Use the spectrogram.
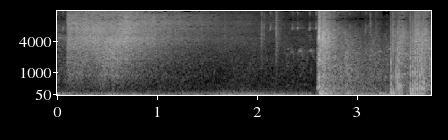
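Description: Low rumbling hiss, then two sharp, loud bursts, like fireworks going off with crackling tails, the second following about a second after the first. No one speaks.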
